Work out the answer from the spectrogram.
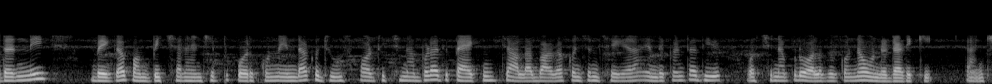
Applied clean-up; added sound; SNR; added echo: none; none; none; none.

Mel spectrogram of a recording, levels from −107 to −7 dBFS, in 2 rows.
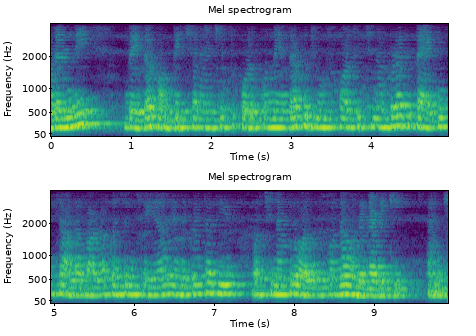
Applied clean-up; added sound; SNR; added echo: none; none; none; reverberation time 0.9 s.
